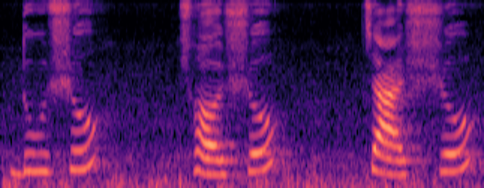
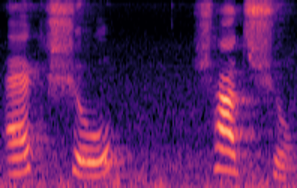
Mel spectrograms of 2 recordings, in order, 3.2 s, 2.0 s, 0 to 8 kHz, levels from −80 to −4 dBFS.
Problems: constant background noise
